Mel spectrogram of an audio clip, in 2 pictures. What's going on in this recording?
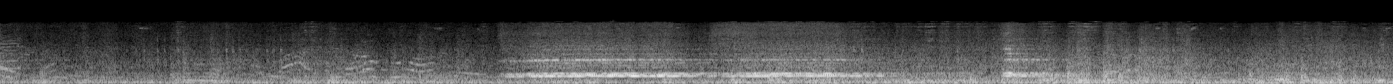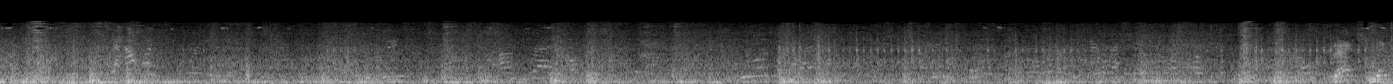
A Train at a theme Park tooting along.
